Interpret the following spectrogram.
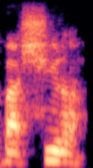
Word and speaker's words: Basira: Temilola Basira, I want to pronounce this properly as a Yoruba person. Temilola Bashira.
